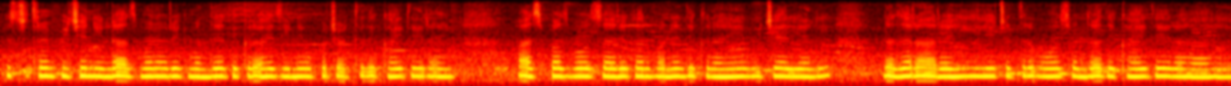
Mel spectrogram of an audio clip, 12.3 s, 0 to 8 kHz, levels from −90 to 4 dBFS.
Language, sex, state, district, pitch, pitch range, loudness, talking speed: Hindi, female, Maharashtra, Sindhudurg, 240 Hz, 235-245 Hz, -23 LUFS, 195 wpm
